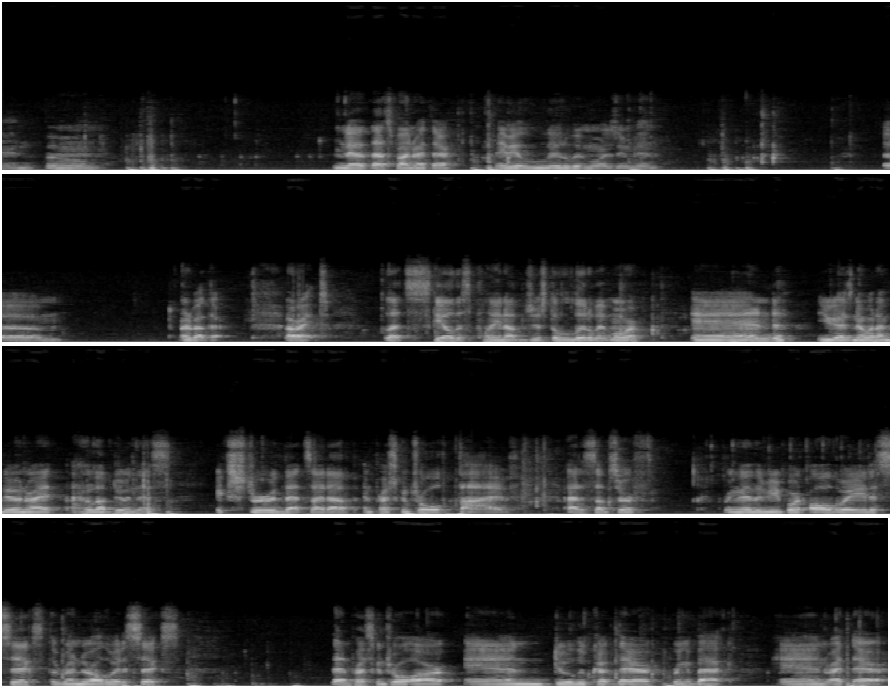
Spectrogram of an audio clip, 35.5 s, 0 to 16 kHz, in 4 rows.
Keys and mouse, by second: 1.5 r, 3.6-6.4 drag, 4.9 g, 7.2 g, 13.1-15.2 middle drag, 13.3 s, 16.3 Tab, 19.1 e, 20.7 Tab, 22.4 ctrl+5, 24.9-29.3 drag, 28.0 Tab, 29.3 ctrl+r, 32.9 middle click, 33.6 ctrl+r, 35.3 Tab.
